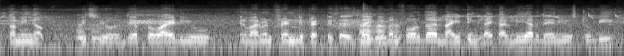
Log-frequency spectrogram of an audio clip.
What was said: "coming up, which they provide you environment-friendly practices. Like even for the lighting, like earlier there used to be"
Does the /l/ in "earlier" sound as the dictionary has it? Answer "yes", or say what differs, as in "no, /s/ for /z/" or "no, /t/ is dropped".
yes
